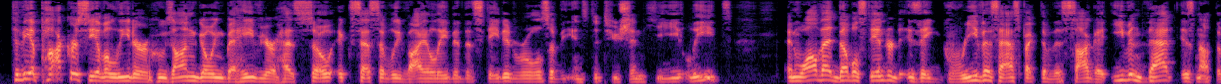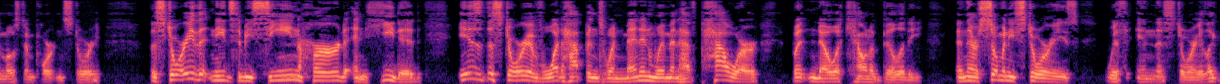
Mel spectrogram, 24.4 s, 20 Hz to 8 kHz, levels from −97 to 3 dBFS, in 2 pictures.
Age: 40-59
